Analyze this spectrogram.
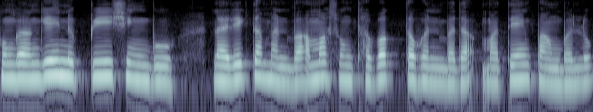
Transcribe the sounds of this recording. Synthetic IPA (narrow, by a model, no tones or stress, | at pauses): kʰuŋɡaŋɡinupːisiŋbu | lajɾik̚tɐm̥ɐnbɐːmɐsuŋtʰɐbɐk̚tɐwɦɐnbɐdɐ̰mɐteŋpaŋbɐlup̚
